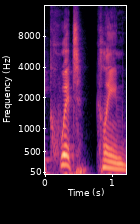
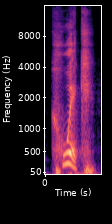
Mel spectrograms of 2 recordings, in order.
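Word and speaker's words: quitclaim: i say it because some people say it wrong and i've even seen a question or two on occasion that try to trick you up trip you up this is not a quick it is not q-u-i-c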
